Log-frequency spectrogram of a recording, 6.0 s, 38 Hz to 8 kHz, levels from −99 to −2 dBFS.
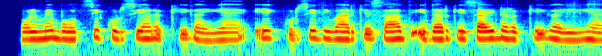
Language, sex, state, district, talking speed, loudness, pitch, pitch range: Hindi, female, Punjab, Fazilka, 190 wpm, -18 LUFS, 200 Hz, 190-210 Hz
